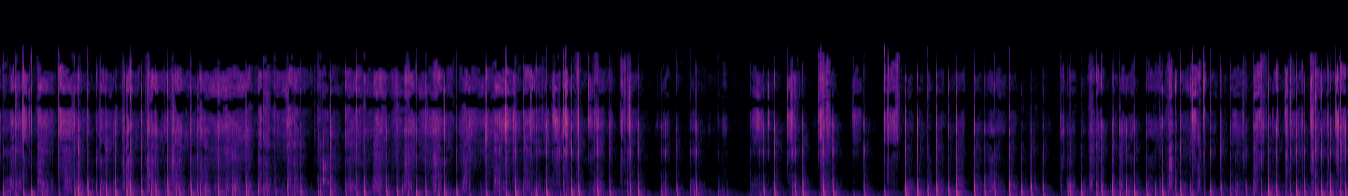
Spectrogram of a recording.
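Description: A fingertip taps quickly along the spine of a yellow paperback book, The Power of Habit, held in one hand while the other hand does the tapping. The result is a fast, steady stream of dry, short, muted taps centered in the mid-range, with little low or high content and a brief lull partway through.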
